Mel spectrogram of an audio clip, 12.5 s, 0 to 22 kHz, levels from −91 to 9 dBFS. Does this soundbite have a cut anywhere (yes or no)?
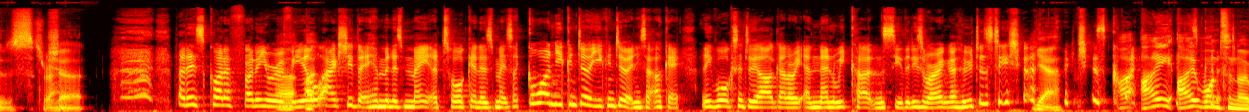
no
